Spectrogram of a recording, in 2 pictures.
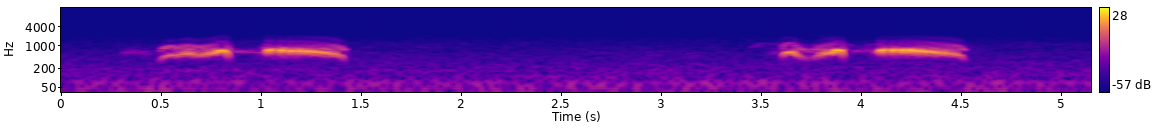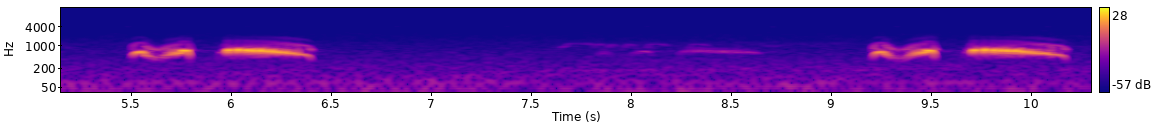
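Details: Spotted dove decoy call for attracting wild birds: four separate phrases spread over ten seconds, each a quick wavering double note and a throbbing low coo, with a faint softer coo between the last two.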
